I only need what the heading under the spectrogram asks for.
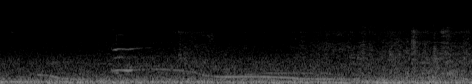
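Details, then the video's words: Cats in a street fight: low, drawn-out moaning yowls that bend and fall in pitch, two voices overlapping briefly, beneath a constant hum of passing vehicles. "Cats fighting on the street making strange noises. Cats Fight"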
